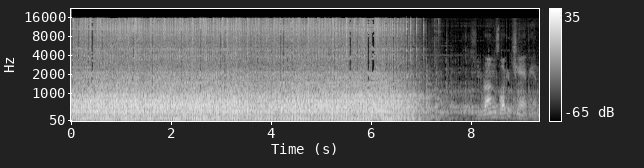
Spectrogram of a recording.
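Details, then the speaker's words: Small vintage Tecumseh two-stroke engine on a late-60s/early-70s Dixon mini bike buzzes at a fairly even, busy pace for about seven seconds, then cuts out; rough running, carburetor needs removing and cleaning. "hey that runs it's not perfect the car B needs to be taken off and cleaned up properly but she's running alright"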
